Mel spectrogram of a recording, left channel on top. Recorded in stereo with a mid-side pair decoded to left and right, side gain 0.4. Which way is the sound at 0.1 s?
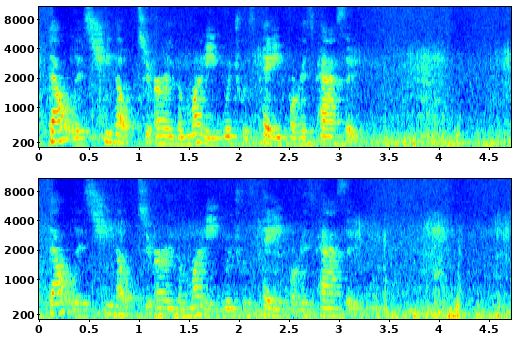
60° left.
